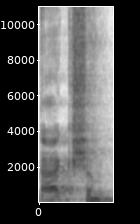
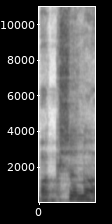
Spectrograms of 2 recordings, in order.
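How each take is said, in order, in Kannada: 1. ಮೊದಲ ಸ್ವರ 'cat' ನಲ್ಲಿರುವ 'a' ತರ. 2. ಮೊದಲ ಸ್ವರ ಚಿಕ್ಕ 'uh'. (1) "ಅದು ಆ್ಯಕ್ಷನ್" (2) "ಅಕ್ಷನೂ ಅಲ್ಲ"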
